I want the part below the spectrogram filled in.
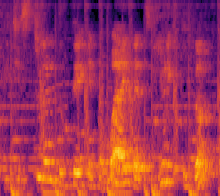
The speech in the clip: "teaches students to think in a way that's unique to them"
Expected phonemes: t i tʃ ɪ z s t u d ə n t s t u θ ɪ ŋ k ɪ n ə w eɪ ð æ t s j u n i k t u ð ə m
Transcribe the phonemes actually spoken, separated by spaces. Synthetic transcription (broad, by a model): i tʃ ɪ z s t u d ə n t t u t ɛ k ɪ n ə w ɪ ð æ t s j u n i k t u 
